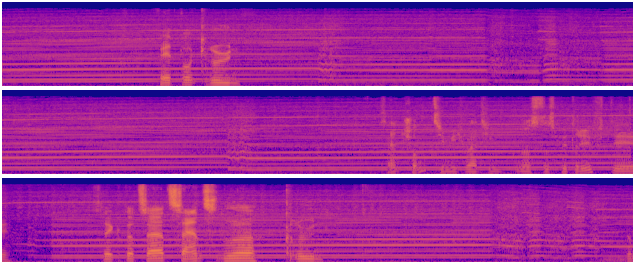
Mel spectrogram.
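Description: A racing car engine drones steadily, shifting pitch with each gear change.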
